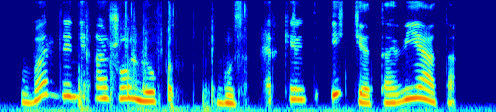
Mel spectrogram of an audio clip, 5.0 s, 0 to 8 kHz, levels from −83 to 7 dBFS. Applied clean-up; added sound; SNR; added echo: neural diffusion model UNIVERSE++.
